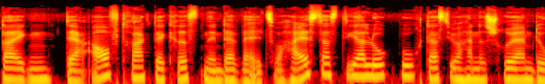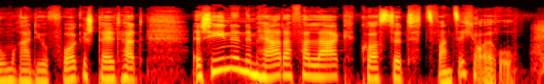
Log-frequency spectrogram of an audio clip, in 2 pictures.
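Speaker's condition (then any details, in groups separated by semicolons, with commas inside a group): No condition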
